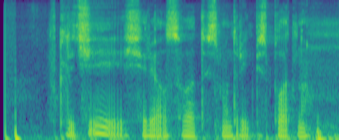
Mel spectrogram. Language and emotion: Russian, neutral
